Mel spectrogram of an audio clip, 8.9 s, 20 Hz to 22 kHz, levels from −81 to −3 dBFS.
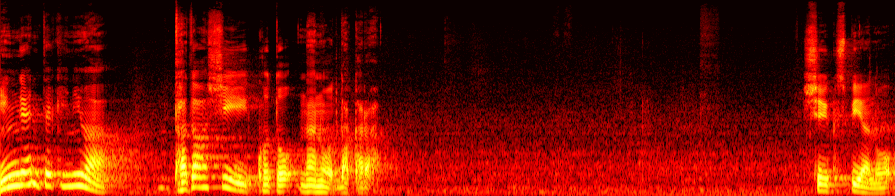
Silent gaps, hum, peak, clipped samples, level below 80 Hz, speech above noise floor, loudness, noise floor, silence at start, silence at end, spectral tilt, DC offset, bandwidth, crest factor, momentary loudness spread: none; none; 0 dBFS; under 0.1%; -56 dBFS; 28 dB; -19 LUFS; -46 dBFS; 0 s; 0 s; -5.5 dB/octave; under 0.1%; 19.5 kHz; 20 dB; 16 LU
